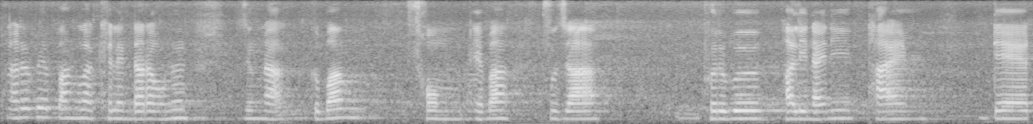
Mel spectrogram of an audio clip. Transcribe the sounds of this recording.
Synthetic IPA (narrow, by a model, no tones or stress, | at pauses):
aɾɯbebaŋlakʰelendaɾawnɯ | zɯŋnaɡɯbaŋ | sɔmeba | pʰuza | pʰɯɾbɯhʰalinajnitʰajm | det̚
